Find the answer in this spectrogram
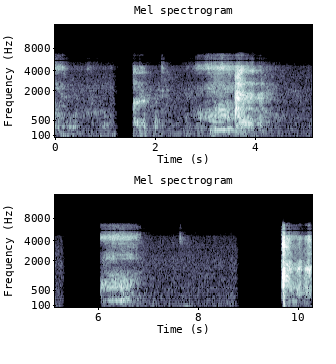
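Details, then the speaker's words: Woman in deep sleep, completely out, snoring: irregular rough breathing noises separated by quiet pauses. "is completely out. If it wasn't for her snoring, she might have been dead."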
